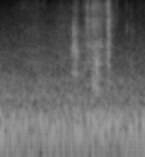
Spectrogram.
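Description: Quiet room tone with a few short, light clicks a little past the middle.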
